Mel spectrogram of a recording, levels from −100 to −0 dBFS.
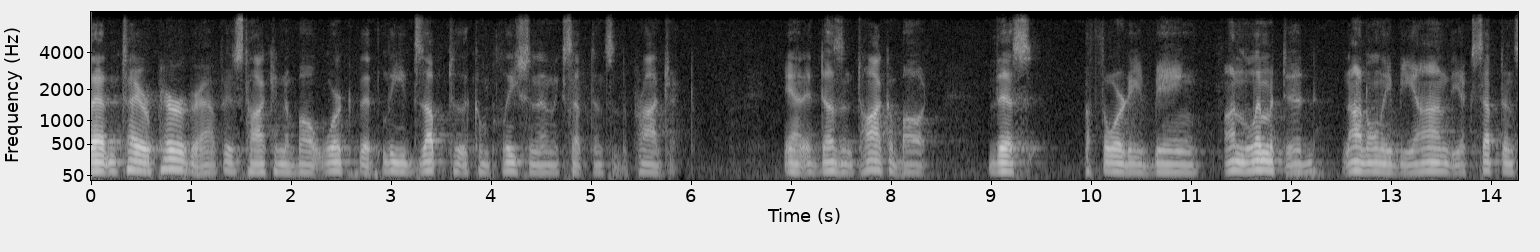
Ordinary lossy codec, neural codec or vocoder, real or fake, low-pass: Opus, 24 kbps; none; real; 7.2 kHz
